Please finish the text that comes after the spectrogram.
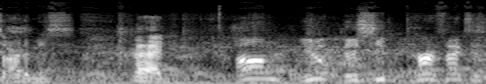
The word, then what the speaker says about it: Artemis: I'm pretty sure they pronounce it Armides. Artemis. All right, it's Artemis.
